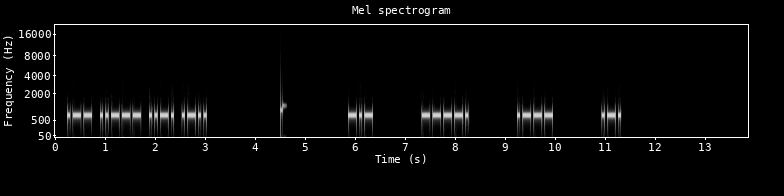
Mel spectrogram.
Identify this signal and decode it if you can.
Morse code, heard as a keyed tone, about 22 wpm, spaced as for 11 wpm, 700 Hz. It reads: W2FL K9JR
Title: USA Call Signs - 4 Characters - 6x Character Spacing - 22wpm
